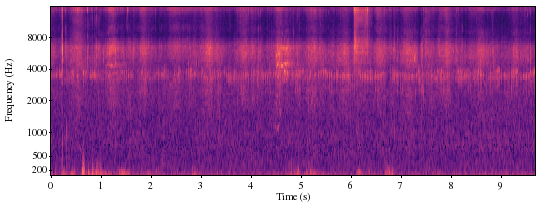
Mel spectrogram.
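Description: Wind blows in gusts outdoors.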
